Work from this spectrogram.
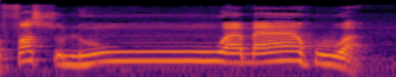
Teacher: فصل نہیں ہوگا بلکہ فصلوں، ادغام مع الغنہ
